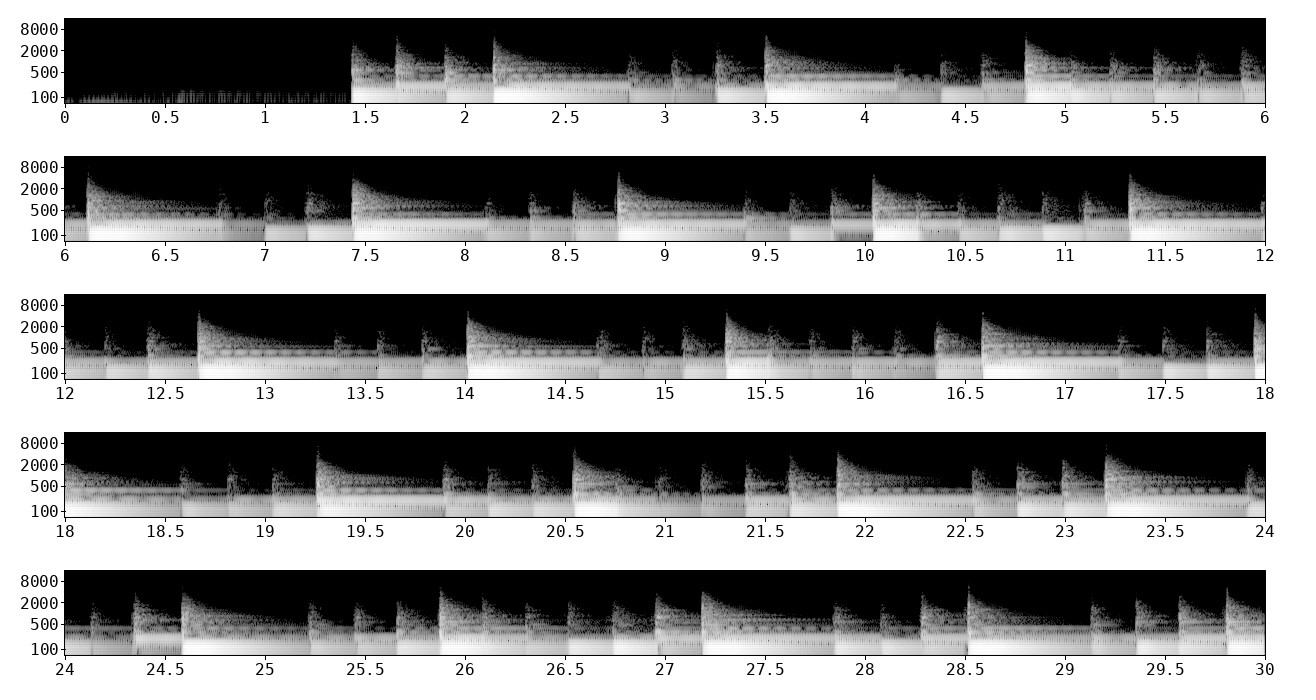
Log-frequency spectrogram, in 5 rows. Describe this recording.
Music > Solo percussion
Solo-percussion of frame drum by Schlagwerk recorded on Pixel 6 Pro
drum, percussion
